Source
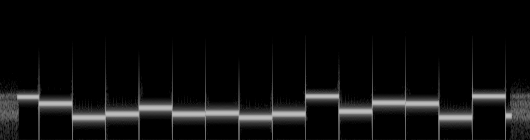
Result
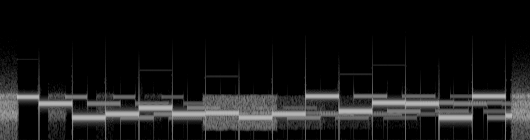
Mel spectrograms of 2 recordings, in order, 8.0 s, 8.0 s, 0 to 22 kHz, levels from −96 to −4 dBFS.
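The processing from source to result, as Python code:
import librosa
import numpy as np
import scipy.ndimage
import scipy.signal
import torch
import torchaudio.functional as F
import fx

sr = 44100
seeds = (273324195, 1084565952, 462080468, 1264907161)

y = fx.over_compress(x, sr, threshold_db=-41.0, ratio=-1.0)
y = fx.spec_paint(y, sr, seeds[0], shape='noise', start_s=3.04, length_s=1.12, low_hz=340.0, high_hz=1300.0, level_db=-58.0)
y = fx.echo_feedback(y, sr, ms=723, feedback_pct=46, wet_db=-20.0)
y = F.gain(torch.from_numpy(y), 7.5).numpy()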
